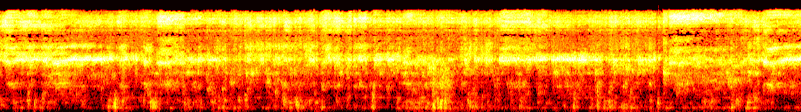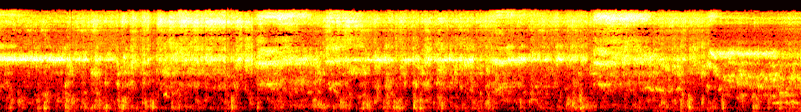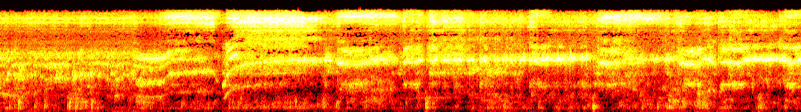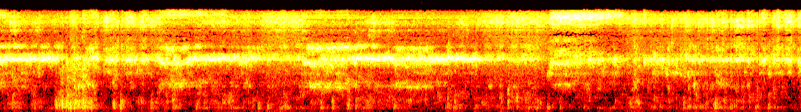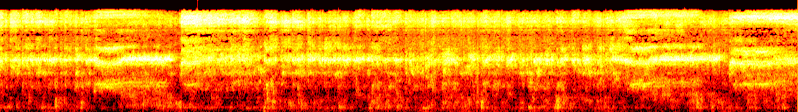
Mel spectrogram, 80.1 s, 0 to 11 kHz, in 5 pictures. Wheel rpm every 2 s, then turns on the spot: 230, 230, 230, 230, 230, 230, 230, 230, 230, 230, 230, 230, 230, 230, 230, 140, 120, 130, 190, 220, 230, 230, 230, 220, 230, 230, 230, 220, 230, 230, 230, 230, 230, 230, 230, 230, 230, 230, 230, 230.
none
